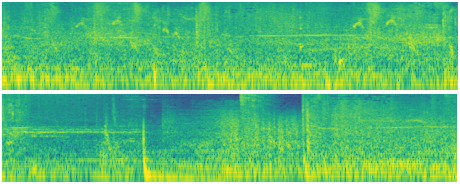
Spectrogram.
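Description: Incendio fire spell blasts in Hogwarts Legacy, a dense run of booming, crashing bursts with sharp impacts around the middle, loud and continuous with game effects layered throughout.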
